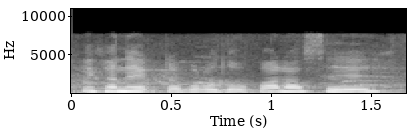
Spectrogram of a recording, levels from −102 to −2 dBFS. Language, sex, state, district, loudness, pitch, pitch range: Bengali, female, West Bengal, Alipurduar, -14 LUFS, 260 Hz, 240-270 Hz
